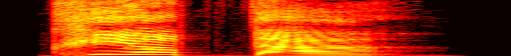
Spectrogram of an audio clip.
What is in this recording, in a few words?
"Gwiyeopda", Korean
